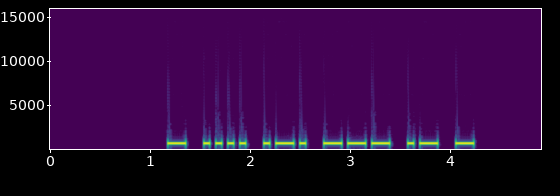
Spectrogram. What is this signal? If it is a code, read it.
Morse code, heard as a keyed tone, about 20 wpm, 700 Hz. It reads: THROAT
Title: 6 Letter Words - First 3 Letters Given - 20wpm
